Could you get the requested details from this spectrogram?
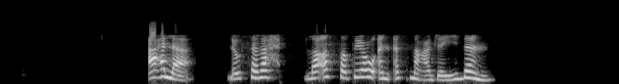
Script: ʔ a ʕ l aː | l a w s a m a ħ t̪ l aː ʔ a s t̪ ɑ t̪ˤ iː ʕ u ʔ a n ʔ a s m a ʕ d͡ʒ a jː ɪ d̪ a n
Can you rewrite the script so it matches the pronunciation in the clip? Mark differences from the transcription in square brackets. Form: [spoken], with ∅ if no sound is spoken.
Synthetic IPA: ʔ a ʕ l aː | l a w s a m a ħ t̪ l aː ʔ [ɑ] s t̪ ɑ t̪ˤ iː ʕ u ʔ a n ʔ a s m a ʕ d͡ʒ a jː ɪ d̪ a n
